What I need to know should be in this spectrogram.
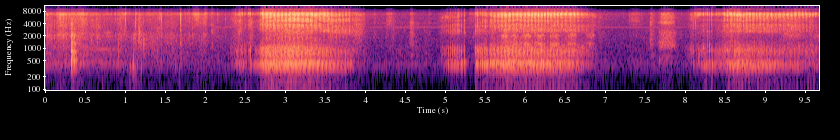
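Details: A mother snoring, with a tractor also heard.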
